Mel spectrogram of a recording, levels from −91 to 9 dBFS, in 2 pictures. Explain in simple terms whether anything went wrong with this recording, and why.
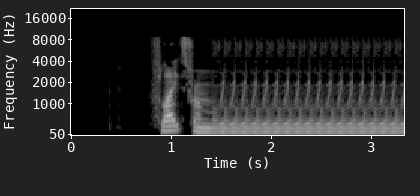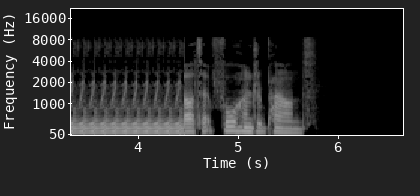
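Yes, two things went wrong. The speech has a watery, swirly sound and no treble above about 8.4 kHz. That points to heavy MP3 compression, likely squeezed to a very small file.

From 1.53 to 4.46 s there is a broken-record loop. A tiny piece, about 0.11 s long, repeats over and over. The speech meant for that time is lost, likely because playback or streaming stalled.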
